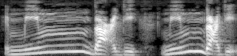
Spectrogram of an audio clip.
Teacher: So you're going to change noon to meme, to the articulation point of meme. Instead of reading noon, you're going to read meme, and the reading is going to be like this. · It means you're completely going to ignore noon and reading meme, and you stretch on meme, holding it for 2 seconds · Iqlab in Arabic, in English we're going to say changing letter noon to meme. So we're not going to read noon, instead we're changing noon into meme. We say meme ba'd, and we stretch meme for 2 seconds.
